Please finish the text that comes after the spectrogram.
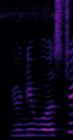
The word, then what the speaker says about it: university: But here we are using a with the word university because while pronouncing university, it is starting with a consonant that is U.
